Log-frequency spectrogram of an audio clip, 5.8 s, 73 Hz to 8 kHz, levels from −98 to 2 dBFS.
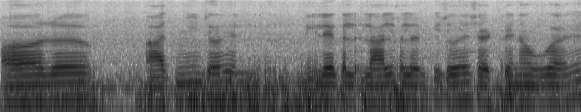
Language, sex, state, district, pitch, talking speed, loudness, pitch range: Hindi, male, Bihar, Jahanabad, 115 Hz, 155 wpm, -16 LUFS, 110-115 Hz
